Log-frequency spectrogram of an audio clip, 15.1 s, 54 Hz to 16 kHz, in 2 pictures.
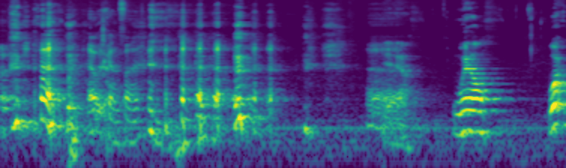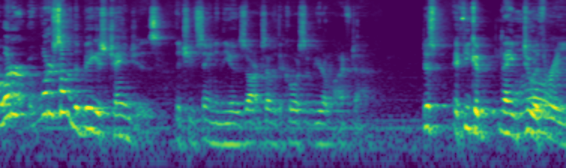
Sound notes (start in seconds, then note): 1.9 laughing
